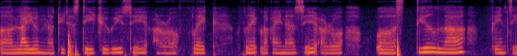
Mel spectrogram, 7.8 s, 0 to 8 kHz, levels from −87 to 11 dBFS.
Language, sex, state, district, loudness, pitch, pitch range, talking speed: Nagamese, female, Nagaland, Kohima, -26 LUFS, 190 Hz, 180-200 Hz, 115 wpm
